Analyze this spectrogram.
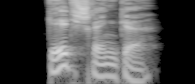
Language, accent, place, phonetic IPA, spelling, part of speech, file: German, Germany, Berlin, [ˈɡɛltˌʃʁɛŋkə], Geldschränke, noun, De-Geldschränke.ogg
- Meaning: nominative/accusative/genitive plural of Geldschrank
